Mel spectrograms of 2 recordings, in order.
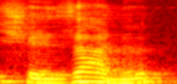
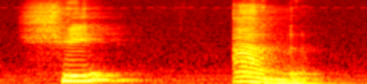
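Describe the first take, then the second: First: The two words run together without a pause. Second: A short pause separates the two words. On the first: The speaker calls it wrong. "Si me hablan así" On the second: The speaker calls it right. "Prefiero que haga la pausa"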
